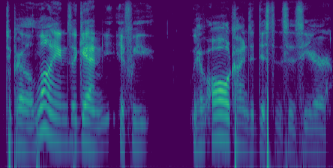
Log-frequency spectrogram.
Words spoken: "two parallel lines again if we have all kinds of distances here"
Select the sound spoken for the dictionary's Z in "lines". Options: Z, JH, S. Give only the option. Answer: Z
